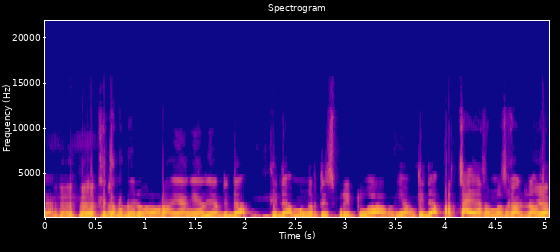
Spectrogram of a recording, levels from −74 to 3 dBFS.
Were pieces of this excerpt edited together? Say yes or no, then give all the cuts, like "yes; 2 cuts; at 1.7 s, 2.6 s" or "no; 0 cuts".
no; 0 cuts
